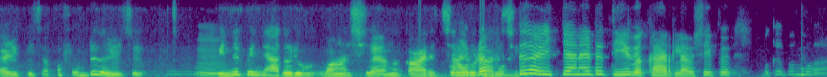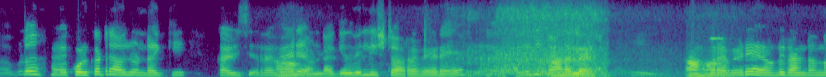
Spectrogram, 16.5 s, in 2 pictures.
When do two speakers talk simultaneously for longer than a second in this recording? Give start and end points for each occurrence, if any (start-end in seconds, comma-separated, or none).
none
